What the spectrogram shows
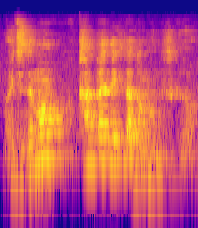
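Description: A middle-aged man preaching a sermon, telling stories with lively acted-out quotes, in a church hall. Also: high-pitched, racing. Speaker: pastor. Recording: echoey room, distant mic, faint ambience.

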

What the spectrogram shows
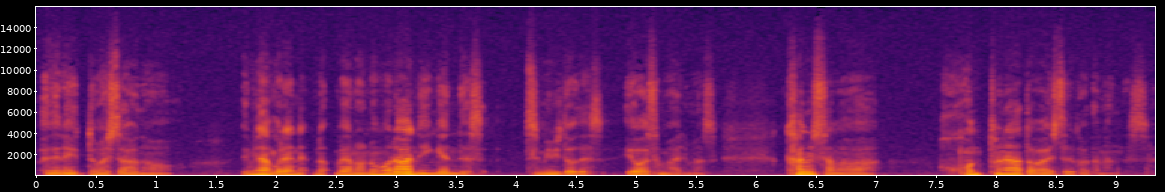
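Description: A man preaching a sermon, his voice heavily gravelly and husky. He speaks fast, with wide swings of pitch as he acts out the people in his anecdote before turning to prayer. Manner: lively storytelling, acting out quoted dialogue. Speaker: pastor.

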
